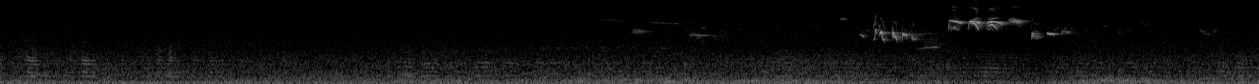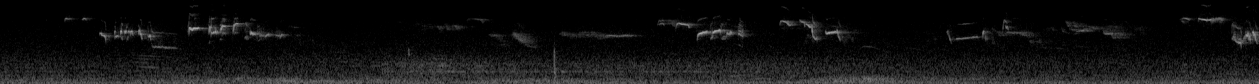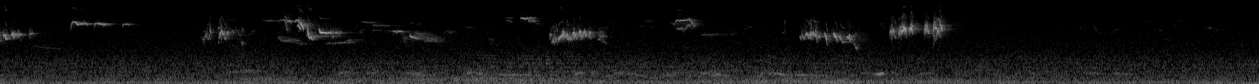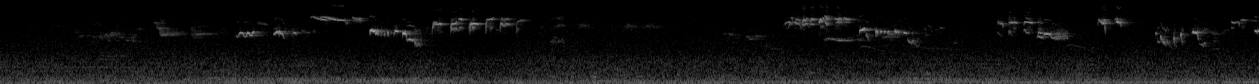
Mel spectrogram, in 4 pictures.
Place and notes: Tournedos-sur-Seine, France - Warbler
In a very quiet ambience, a warbler is singing and a dog is passing by on the pathway.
